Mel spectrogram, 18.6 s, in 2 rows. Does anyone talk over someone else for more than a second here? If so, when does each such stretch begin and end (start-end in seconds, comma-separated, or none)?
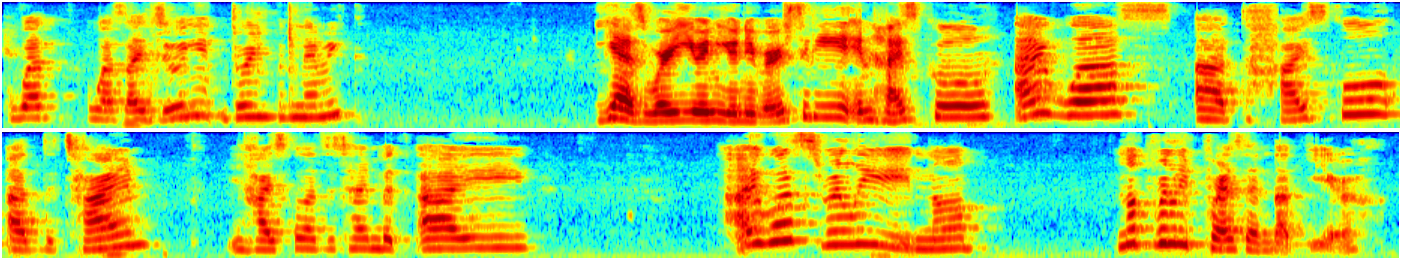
none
